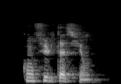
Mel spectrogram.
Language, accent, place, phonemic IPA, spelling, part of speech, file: French, France, Lyon, /kɔ̃.syl.ta.sjɔ̃/, consultation, noun, LL-Q150 (fra)-consultation.wav
- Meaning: 1. consultation, consulting 2. survey, poll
